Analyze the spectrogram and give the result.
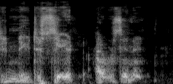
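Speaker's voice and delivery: put-on alien monster voice. Playing Venom and answering a fan's question about the movie, Venom voice. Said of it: "I like your Venom voice".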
